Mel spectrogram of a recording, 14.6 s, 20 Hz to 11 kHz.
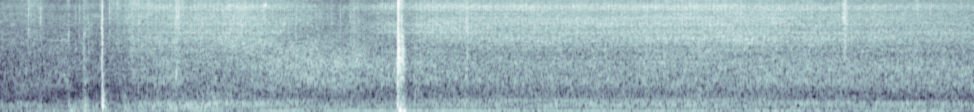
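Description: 2013 Porsche Boxster's flat-six engine idling steadily, with two sharp knocks, one about a second and a half in and a louder one about six seconds in.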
